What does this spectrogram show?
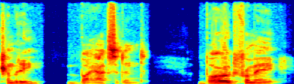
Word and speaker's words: Cimbri: with the Germans, and whose name 20 centuries later happens to rhyme with the native name for the beautiful country I live in, Cimbri.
